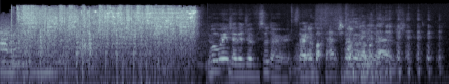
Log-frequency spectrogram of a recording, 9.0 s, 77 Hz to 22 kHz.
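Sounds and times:
light bulbs bursting and shattering: 0:00.2 - 0:04.1
crackling and tinkling glass: 0:00.3 - 0:04.0
speech: 0:04.6 - 0:08.3
laughter: 0:06.9 - 0:08.9.

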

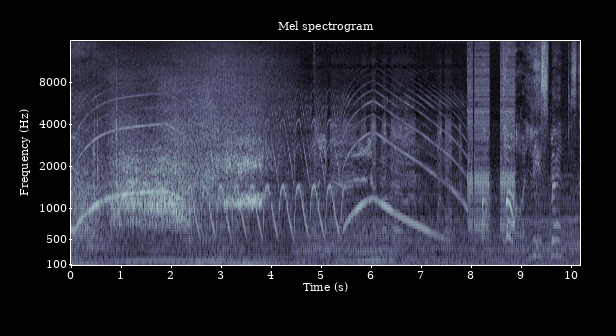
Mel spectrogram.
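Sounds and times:
police car siren wailing: 0:00.0 - 0:09.1.

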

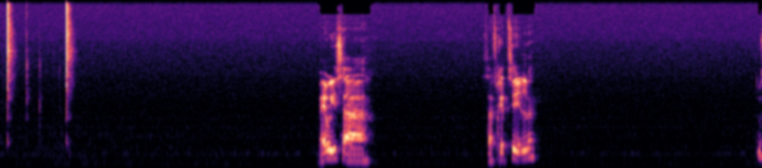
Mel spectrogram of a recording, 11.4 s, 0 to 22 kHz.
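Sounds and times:
crackling snaps from lighter flame held to fresh snow: 0:00.0 - 0:01.1
speech: 0:04.8 - 0:05.6, 0:07.3 - 0:08.1.

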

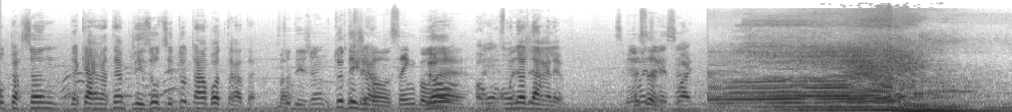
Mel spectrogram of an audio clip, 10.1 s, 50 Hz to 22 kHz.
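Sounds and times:
speech: 0:00.0 - 0:09.2
stock car engine revving: 0:07.1 - 0:10.1.

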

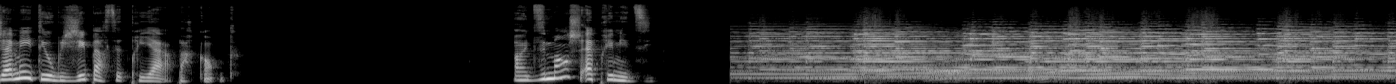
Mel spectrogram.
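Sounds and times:
speech: 0:00.0 - 0:02.4, 0:05.2 - 0:06.6
church bells pealing: 0:07.3 - 0:13.9.

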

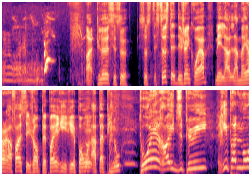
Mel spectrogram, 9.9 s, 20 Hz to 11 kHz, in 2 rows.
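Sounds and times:
dachshund yelping whine: 0:00.0 - 0:01.2
speech: 0:01.6 - 0:09.8.

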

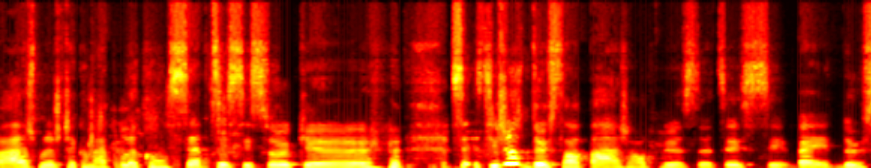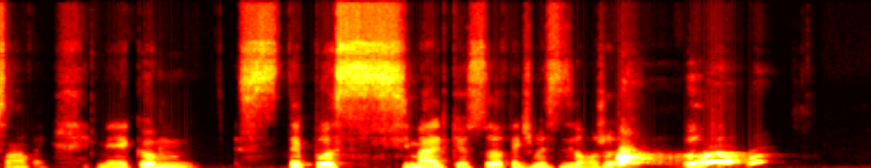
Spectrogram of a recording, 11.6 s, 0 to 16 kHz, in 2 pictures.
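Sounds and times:
speech: 0:00.0 - 0:11.0
dog barking and yipping: 0:09.9 - 0:11.0.

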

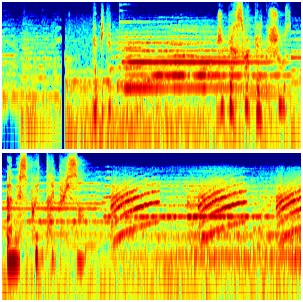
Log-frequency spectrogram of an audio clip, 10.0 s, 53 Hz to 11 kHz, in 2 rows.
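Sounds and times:
speech: 0:01.5 - 0:02.4, 0:03.6 - 0:06.6
electronic alarm siren whooping: 0:02.1 - 0:05.1, 0:06.4 - 0:09.9.

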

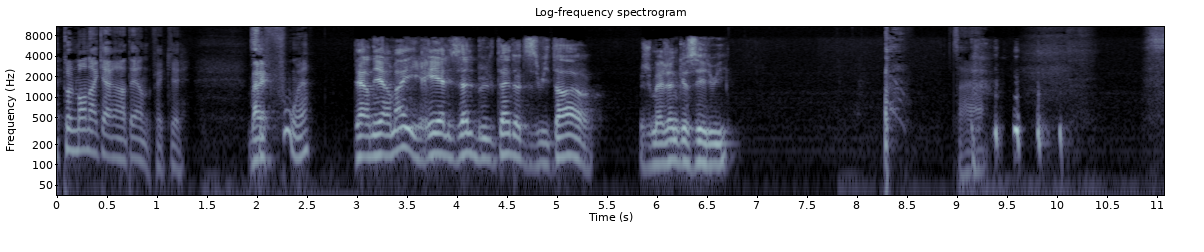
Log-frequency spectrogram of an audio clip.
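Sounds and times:
speech: 0:00.0 - 0:06.8, 0:09.0 - 0:09.5
single sharp cough: 0:08.3 - 0:10.2
laughter: 0:09.0 - 0:10.2.

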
